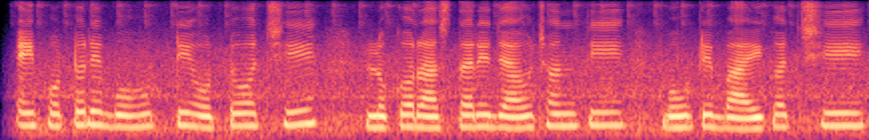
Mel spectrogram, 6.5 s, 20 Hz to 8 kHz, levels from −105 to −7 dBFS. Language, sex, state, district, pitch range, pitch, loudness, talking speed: Odia, female, Odisha, Sambalpur, 205-235 Hz, 220 Hz, -16 LUFS, 110 wpm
